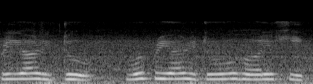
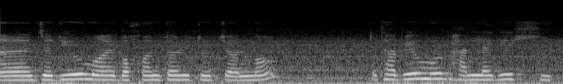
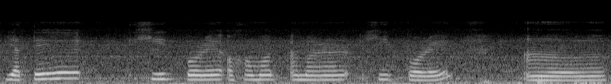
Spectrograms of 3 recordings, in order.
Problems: none marked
